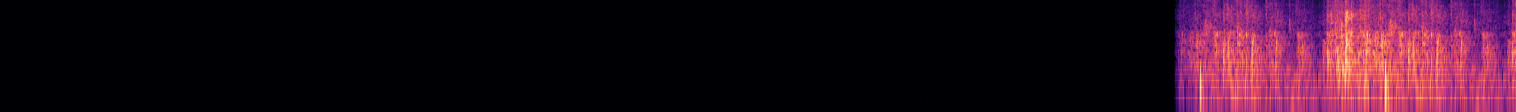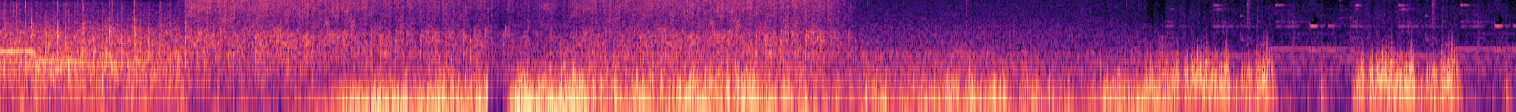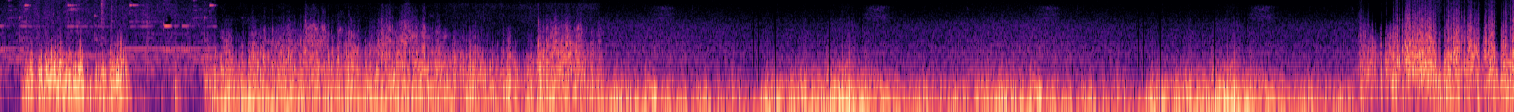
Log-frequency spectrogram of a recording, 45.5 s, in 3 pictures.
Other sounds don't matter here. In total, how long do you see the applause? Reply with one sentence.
The applause can be heard for 12 seconds in total.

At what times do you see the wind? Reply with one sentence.
The wind can be heard from 18.1 to 45.4 s.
